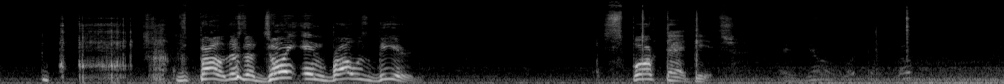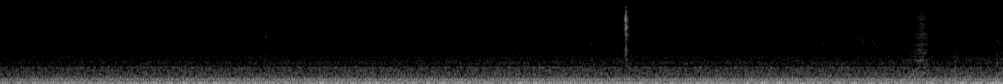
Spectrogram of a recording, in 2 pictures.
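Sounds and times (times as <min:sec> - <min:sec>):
car engine rumble inside cabin: 0:00.0 - 0:20.0.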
